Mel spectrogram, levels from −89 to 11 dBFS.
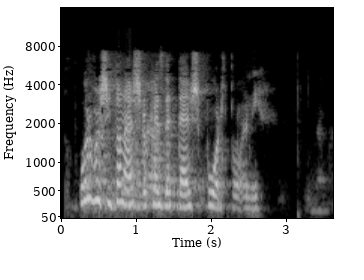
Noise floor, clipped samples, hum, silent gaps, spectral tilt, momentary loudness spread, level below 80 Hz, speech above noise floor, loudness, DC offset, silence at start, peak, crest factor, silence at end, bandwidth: -54 dBFS; under 0.1%; none; none; -3.5 dB/octave; 14 LU; -60 dBFS; 39 dB; -14 LUFS; under 0.1%; 0.25 s; 0 dBFS; 16 dB; 1 s; 7.8 kHz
